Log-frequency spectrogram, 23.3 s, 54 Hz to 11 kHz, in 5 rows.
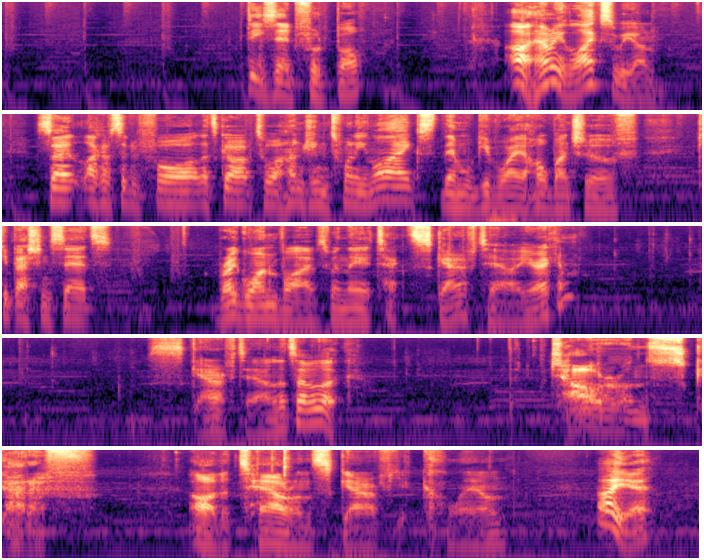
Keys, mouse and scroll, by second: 12.2 middle click, 13.0 middle click, 13.5 shift+middle click.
